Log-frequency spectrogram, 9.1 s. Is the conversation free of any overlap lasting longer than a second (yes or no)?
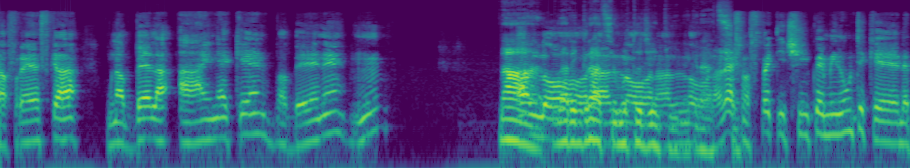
no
